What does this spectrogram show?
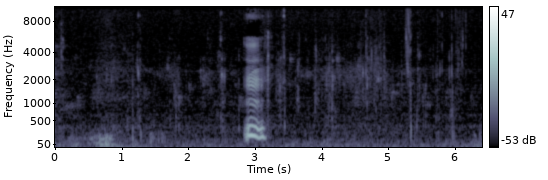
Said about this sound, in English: Did you hear the slapping of my lips It's so on good. the microphone? and we love it. It's a great ASMR moment.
